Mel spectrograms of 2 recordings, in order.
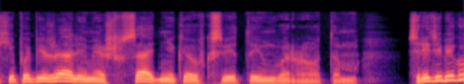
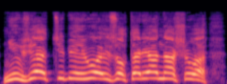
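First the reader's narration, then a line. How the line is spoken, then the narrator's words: Shout. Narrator (Russian): закричал он Малюте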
